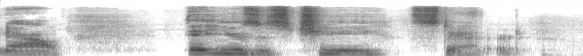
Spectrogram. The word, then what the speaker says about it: Qi: The MagSafe's charging specification, okay, allows for 15 watts of power to be transmitted using the Qi, and that's pronounced Qi from the original Chinese, but written as QI, wireless standard created by the Wireless Power Consortium back in 2008.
